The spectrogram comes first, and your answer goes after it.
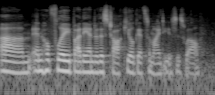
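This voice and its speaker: A woman speaks at a fairly quick pace in a fairly low pitch. Her intonation is monotone and flat, with a slight Canadian accent. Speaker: pediatric dentist. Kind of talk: conference talk. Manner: fast.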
